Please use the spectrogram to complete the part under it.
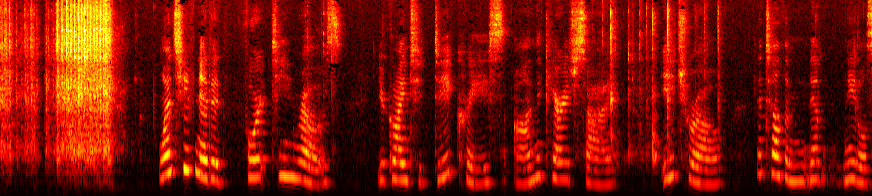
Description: A woman speaks and operates a sewing machine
